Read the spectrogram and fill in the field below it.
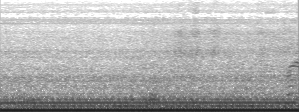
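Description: A car engine idling steadily and loud from close by on its first drive after a major engine failure and repair, a constant low hum with no speech.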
